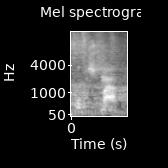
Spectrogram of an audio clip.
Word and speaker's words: Uxmal: Ok, il prossimo non so se lo so pronunciare bene. Uxmal? Uxmal, certo, come avrei detto io.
